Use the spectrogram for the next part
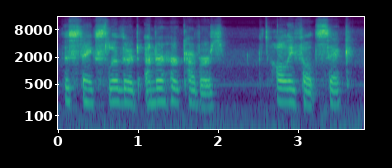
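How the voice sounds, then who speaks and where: A woman narrating a storybook aloud in a steady, measured way. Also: mid-range voice, poor audio. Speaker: storybook reader.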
